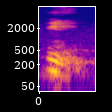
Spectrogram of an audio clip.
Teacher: तो ए का जो उच्चारण स्थान होगा इसमें दोनों स्थान आएगा। कंठ भी आएगा और तालु भी आएगा। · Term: कंठ तालव्य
